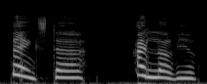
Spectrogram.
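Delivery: put-on very high girlish voice; daughter voice. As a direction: speak as the sweet daughter.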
